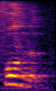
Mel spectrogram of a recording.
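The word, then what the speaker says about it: Pfund: करने वाले साइंटिस्ट थे फुंड। पी यहाँ पर साइलेंट होगा, तो हम अब डिस्कस कर रहे हैं फुंड सीरीज।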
